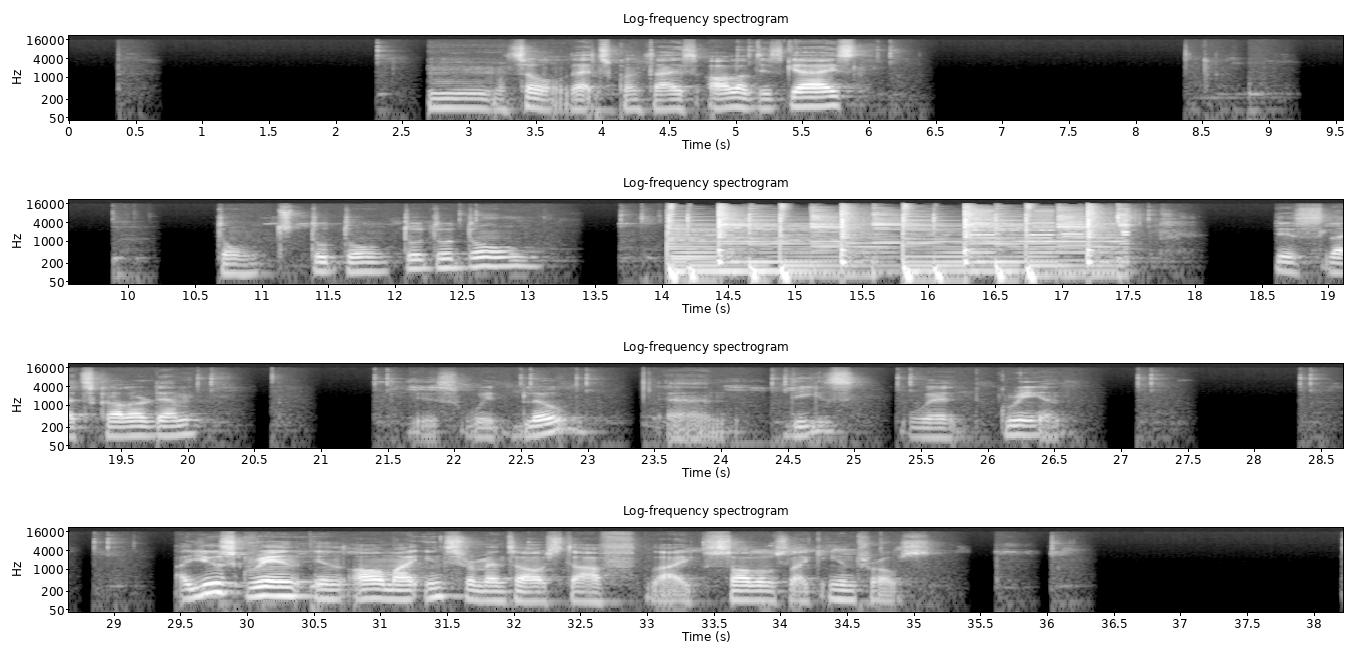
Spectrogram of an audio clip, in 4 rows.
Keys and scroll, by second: 13.9 space, 17.4 space, 30.4 ctrl+Left.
